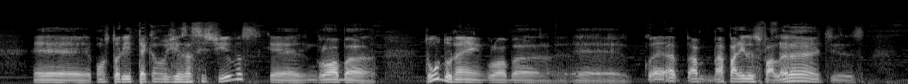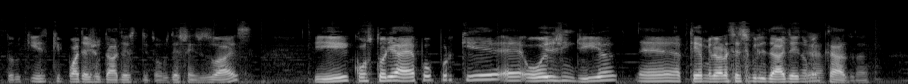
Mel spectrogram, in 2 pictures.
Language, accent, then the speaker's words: Portuguese; São Paulo, Brazil; Eu tenho 32 anos, sou de São Paulo, mas estou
